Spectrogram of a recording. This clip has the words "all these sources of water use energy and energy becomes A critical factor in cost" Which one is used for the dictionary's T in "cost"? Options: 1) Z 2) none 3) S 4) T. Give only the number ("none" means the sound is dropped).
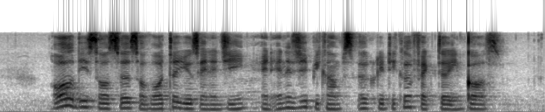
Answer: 2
